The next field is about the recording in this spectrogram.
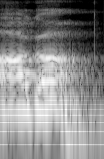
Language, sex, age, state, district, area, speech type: Maithili, male, 30-45, Bihar, Samastipur, rural, read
